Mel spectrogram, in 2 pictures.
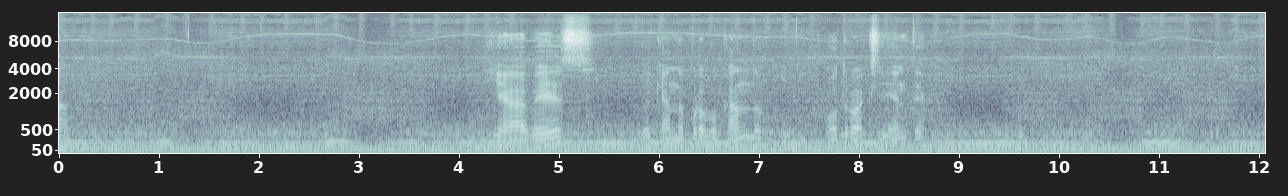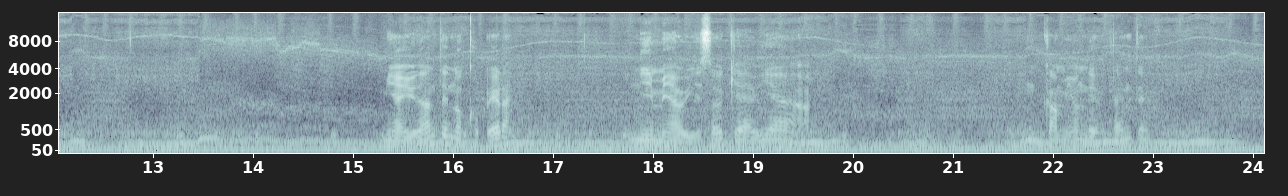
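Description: A bus engine rumbles steadily as it drives slowly.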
